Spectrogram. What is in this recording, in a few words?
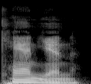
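"canyon", American English; gcompris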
